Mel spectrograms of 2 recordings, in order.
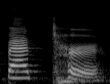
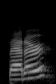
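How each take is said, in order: First: The middle T is released with a puff of air. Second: The middle T is a quick tongue tap. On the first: The speaker calls it wrong. "It's not better. They don't aspirate that T in the middle of better" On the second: The speaker calls it right. "It's called tap or flap. This happens in what words in American English?"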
